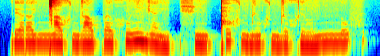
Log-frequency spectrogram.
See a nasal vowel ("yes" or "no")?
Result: yes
